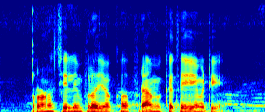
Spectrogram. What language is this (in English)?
Telugu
